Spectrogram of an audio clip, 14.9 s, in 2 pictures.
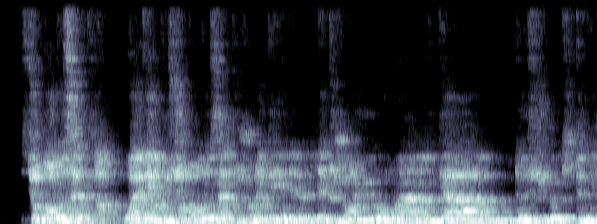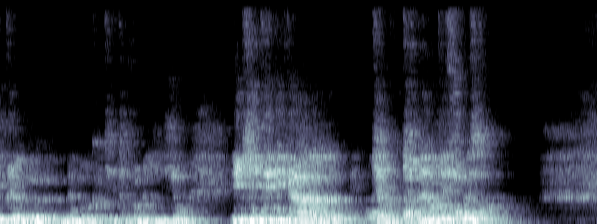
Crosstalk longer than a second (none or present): present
